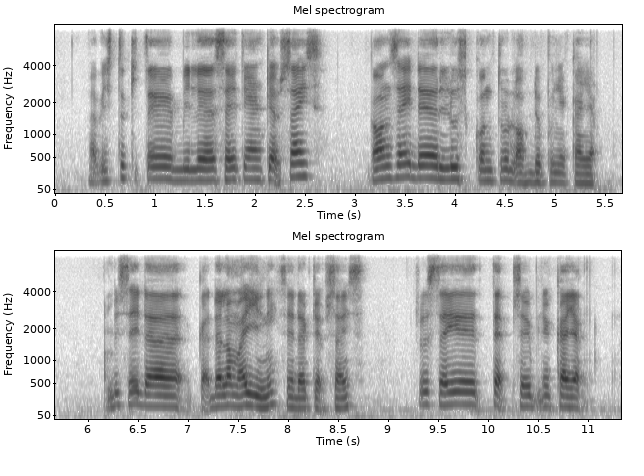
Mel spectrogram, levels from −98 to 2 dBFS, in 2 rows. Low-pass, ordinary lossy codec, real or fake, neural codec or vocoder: 7.2 kHz; none; fake; codec, 16 kHz, 6 kbps, DAC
